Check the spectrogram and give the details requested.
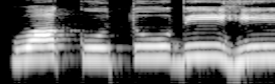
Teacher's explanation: کاف کے اوپر بھی پیش ہے، تا کے اوپر بھی پیش ہے، ان دونوں کی ادائیگی کے وقت ہونٹوں کو تھوڑا سا گول کریں گے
